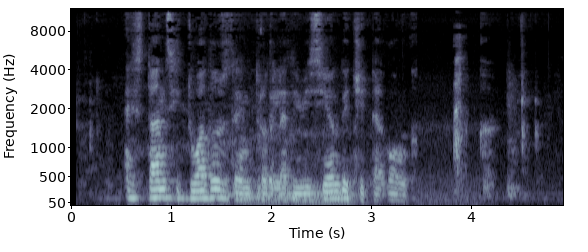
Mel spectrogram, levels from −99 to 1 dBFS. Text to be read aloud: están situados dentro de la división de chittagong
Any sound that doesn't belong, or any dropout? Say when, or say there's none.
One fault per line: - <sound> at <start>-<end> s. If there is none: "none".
- cough at 3.8-4.0 s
